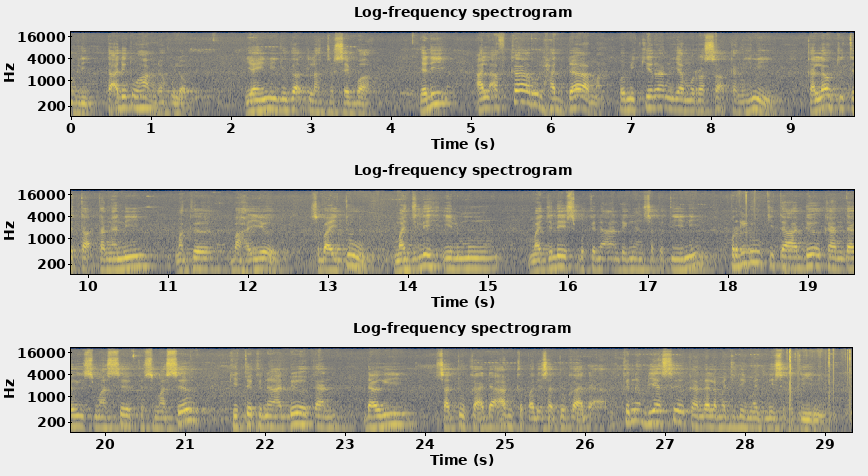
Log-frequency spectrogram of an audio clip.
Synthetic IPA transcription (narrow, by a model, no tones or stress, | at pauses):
blɪʔt̪aʔadət̪uɦaŋdahpula̰w | jaŋinĩd͡ʒuɡat̪əlaht̪ərsebaʔ | d͡ʒadi | ʔa̰lafkaɾalɦadama̰hpəmikiɾanjaŋmə̃ɾasa̰ʔkaninĩ | kalawkit̪at̪aʔt̪aŋani | makəbaɦajə | səbapit̪u | mad͡ʒlɪsilmu | mãd͡ʒlɪsbərkənaandəŋãnsəpərt̪iːnĩ | pərlukit̪əadəkandaɾisəmasəkəsəmasə | kit̪əkənəadəkan | daɾi | sat̪ukəadaʔankəpadasat̪ukəadaʔa̰nkənə̃biasəkandalamːãd͡ʒlɪsmãd͡ʒlɪsːəpərt̪iːni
